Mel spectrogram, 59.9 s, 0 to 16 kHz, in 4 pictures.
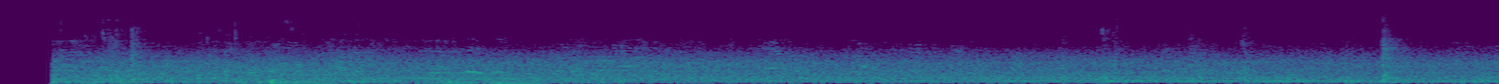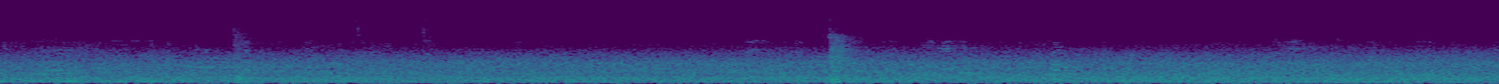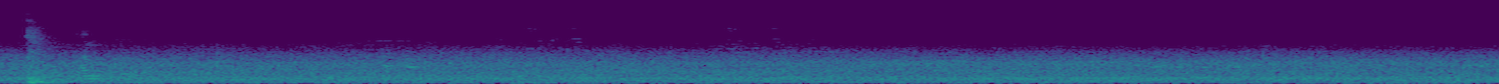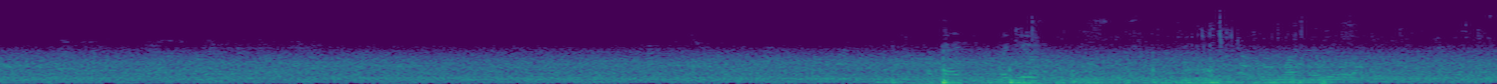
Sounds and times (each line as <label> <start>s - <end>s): trees 53.8s - 59.9s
